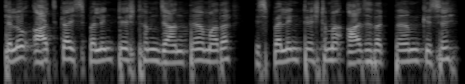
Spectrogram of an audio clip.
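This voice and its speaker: A man leads an English vocabulary class with a warm, mellow voice. He works by call and response, throwing out rhetorical questions and answering them himself. He spells each word slowly, one letter at a time, as a drill. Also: sits high, little pitch movement. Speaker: English teacher. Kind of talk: exam vocabulary lesson.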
